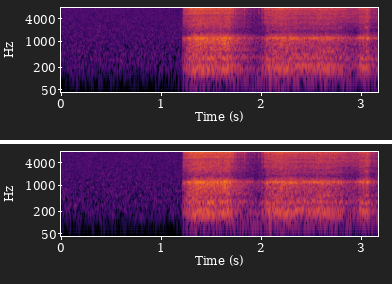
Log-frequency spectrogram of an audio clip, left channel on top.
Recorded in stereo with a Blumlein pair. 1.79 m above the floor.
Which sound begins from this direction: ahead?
A splash, at 1.2 s.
